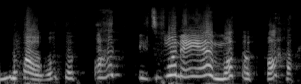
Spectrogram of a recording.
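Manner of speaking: high-pitched mock outrage; imitating an appalled friend's reply; incredulous. Acts out her incredulous texted reply.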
